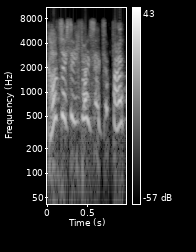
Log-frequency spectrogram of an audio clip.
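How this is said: It is said in a frantic panic.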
